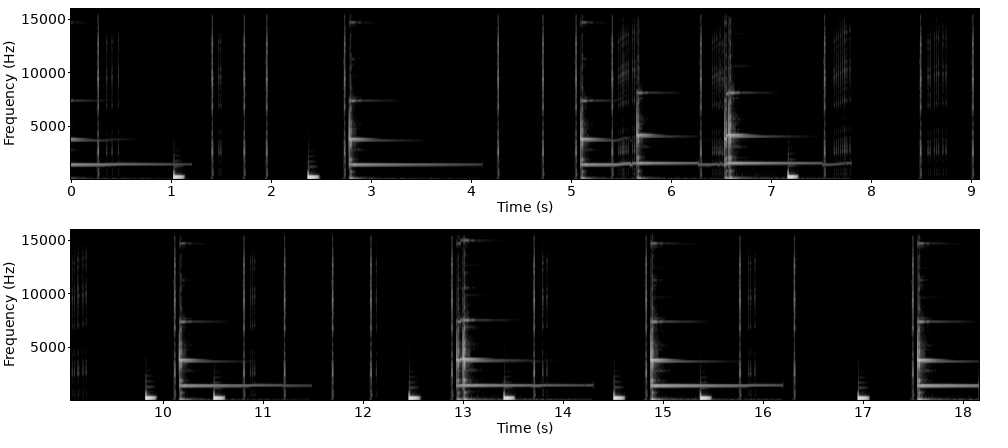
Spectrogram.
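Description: Soft taps click as squares are marked.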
